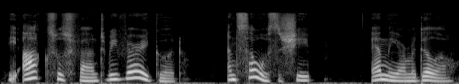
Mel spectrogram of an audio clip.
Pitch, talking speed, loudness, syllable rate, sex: 200 Hz, 210 wpm, -19 LUFS, 5.9 syllables/s, female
